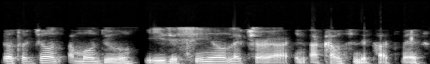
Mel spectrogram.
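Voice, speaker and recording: Young male podcast host, deep voice, formal read, muffled lo-fi sound. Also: brisk, gravelly. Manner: formal, reads a prepared introduction. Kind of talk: scripted introduction and interview questions.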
